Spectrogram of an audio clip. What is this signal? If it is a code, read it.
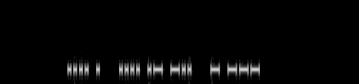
Morse code, heard as a keyed tone, about 42 wpm, 700 Hz. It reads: HE HAD TO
